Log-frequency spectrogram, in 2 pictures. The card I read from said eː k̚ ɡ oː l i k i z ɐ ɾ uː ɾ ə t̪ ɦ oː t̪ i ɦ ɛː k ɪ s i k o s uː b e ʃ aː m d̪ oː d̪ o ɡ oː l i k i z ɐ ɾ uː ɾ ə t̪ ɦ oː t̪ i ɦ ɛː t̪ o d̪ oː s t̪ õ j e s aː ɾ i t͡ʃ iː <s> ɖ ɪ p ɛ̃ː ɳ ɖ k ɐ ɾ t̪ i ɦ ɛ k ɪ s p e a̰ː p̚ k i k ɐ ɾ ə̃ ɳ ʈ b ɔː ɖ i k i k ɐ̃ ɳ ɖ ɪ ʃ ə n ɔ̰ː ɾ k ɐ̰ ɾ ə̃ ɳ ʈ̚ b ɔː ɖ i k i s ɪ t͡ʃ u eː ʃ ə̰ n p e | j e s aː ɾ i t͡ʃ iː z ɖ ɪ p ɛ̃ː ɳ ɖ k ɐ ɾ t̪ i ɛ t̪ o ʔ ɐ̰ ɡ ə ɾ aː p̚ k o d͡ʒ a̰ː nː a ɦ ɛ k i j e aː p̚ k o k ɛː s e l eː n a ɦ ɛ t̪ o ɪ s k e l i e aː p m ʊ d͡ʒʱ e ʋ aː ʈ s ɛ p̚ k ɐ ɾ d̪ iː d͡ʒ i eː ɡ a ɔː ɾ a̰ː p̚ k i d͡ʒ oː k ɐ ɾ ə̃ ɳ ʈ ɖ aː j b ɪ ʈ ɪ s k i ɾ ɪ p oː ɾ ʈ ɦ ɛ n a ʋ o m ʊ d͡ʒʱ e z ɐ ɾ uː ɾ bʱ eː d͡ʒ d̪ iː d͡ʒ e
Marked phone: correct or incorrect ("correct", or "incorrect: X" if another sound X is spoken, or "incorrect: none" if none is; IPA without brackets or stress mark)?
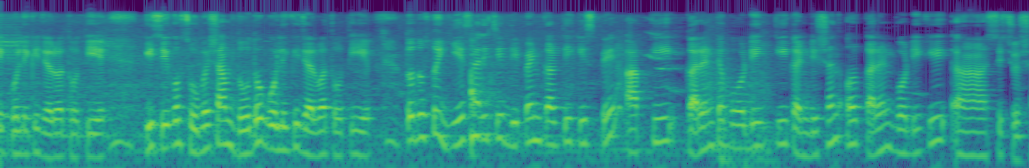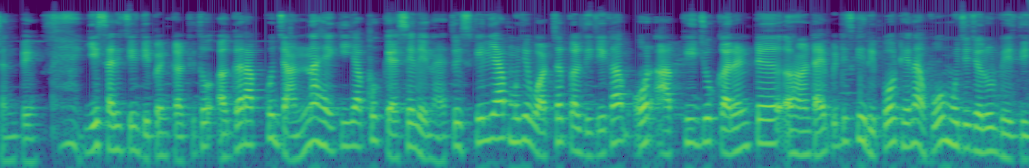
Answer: incorrect: z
